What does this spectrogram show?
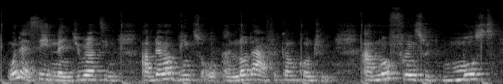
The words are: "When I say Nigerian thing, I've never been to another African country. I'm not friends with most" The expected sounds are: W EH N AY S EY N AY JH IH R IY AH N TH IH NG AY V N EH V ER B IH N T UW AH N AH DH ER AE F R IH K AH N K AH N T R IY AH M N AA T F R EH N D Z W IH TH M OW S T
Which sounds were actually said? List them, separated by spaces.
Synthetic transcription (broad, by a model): W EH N AY S EY N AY JH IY R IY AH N T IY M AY V N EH V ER B IH N T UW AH N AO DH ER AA F R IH K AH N K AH N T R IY AH M N AA T F R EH N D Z W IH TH M OW S T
